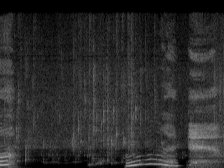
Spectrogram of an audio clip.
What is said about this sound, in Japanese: 最後にご主人が大好きな炭酸水マッサージやっちゃいましょうか。 毛穴の汚れが取れて頭皮の血行が活性化しますからね。いいですか？行きますよ。シュワシュワシュワ。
